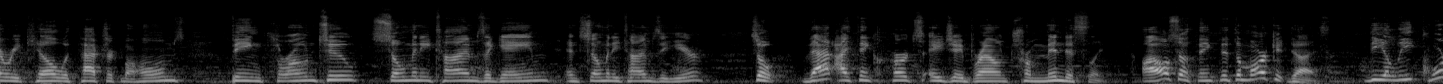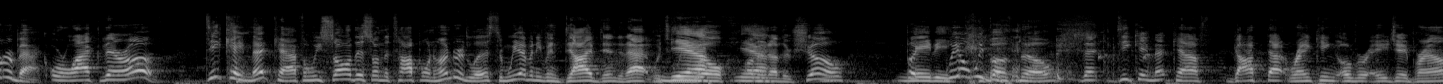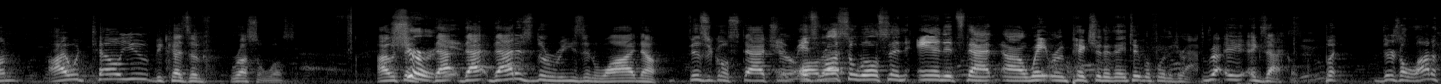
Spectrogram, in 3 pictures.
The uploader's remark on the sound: LIVE from Manduu Nashville in Brentwood!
